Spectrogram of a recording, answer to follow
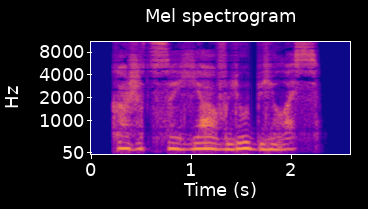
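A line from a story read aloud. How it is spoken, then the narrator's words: Anxious whisper. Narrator (Russian): с беспокойством прошептала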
